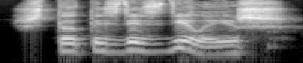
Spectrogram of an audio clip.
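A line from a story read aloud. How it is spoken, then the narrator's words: Girl's cold question. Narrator (Russian): холодно спросила девушка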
